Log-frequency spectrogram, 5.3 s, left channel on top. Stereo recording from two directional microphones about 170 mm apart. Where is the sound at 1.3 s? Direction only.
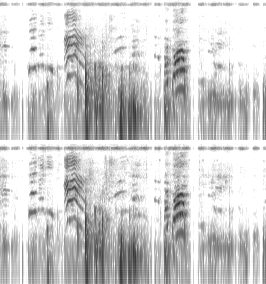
30° left (ahead or behind).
